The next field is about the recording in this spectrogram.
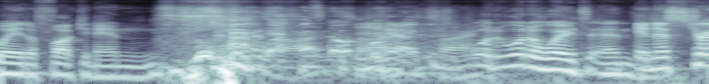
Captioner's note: all laughing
